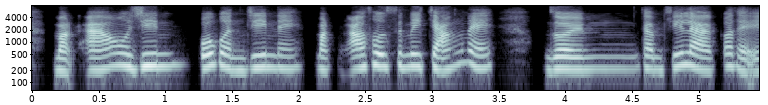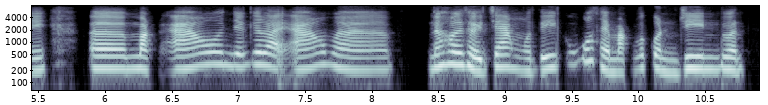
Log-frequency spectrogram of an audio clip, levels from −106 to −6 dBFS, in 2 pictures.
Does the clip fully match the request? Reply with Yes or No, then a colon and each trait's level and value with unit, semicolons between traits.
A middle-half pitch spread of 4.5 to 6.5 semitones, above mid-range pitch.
No: average, 3.0 semitones; high, 230 Hz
